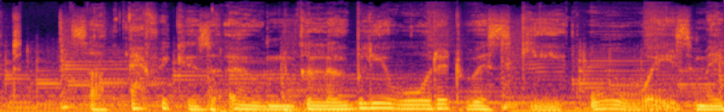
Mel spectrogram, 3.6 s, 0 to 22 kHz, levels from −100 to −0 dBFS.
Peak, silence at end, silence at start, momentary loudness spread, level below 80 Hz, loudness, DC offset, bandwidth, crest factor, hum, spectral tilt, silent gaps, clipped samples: 0 dBFS; 0 s; 0 s; 6 LU; -26 dBFS; -14 LUFS; under 0.1%; 16.5 kHz; 12 dB; none; -6.5 dB/octave; none; under 0.1%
